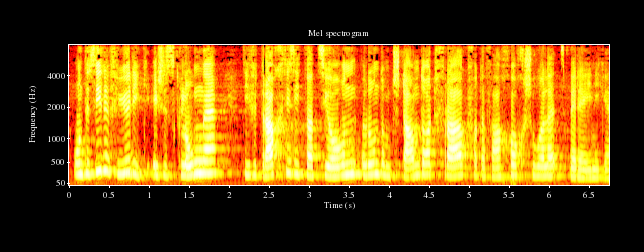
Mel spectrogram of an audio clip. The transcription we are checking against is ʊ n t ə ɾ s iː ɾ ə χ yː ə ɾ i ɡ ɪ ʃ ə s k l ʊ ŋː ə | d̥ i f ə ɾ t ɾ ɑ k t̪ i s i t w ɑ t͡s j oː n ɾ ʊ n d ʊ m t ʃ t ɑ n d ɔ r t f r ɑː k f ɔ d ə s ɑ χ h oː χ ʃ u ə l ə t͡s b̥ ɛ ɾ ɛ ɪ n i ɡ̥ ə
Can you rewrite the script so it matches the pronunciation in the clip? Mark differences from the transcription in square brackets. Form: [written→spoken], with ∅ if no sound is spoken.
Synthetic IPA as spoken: ʊ n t ə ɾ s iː ɾ ə [χ→f] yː ə ɾ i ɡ ɪ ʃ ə s k l ʊ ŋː ə | d̥ i f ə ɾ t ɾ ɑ k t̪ i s i t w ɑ t͡s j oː n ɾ ʊ n d ʊ m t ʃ t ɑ n d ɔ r t f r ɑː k f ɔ d ə [s→f] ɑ χ h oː χ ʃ u ə l ə t͡s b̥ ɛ ɾ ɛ ɪ n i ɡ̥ ə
